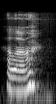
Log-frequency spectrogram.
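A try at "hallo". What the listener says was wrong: Not the heh heh Try to stick your tongue in against your teeth and say hello. Hello.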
